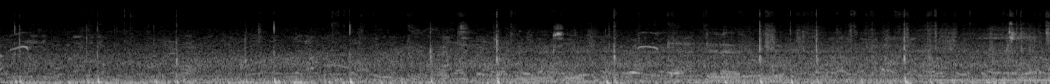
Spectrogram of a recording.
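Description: A basketball bouncing on an outdoor asphalt court: irregular sharp thuds as it is dribbled during play.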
